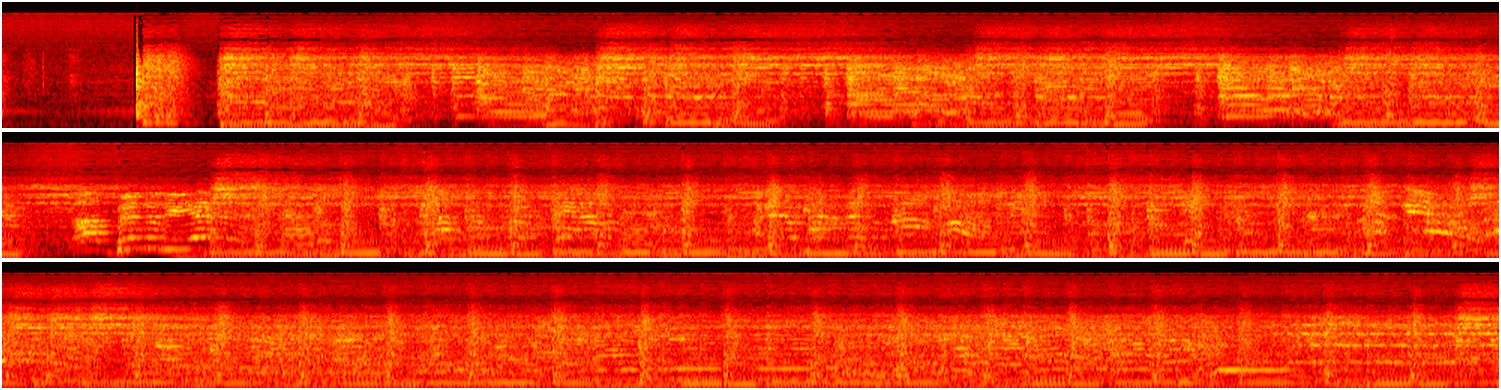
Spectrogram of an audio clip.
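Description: Rock band playing live on electric guitar, bass guitar and drum kit. After a short break about a second in, the full band crashes back in and drives on over a steady, pulsing bass line.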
